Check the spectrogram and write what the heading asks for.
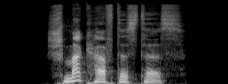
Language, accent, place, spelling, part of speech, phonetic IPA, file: German, Germany, Berlin, schmackhaftestes, adjective, [ˈʃmakhaftəstəs], De-schmackhaftestes.ogg
- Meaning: strong/mixed nominative/accusative neuter singular superlative degree of schmackhaft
